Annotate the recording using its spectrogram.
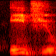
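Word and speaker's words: Igo: It's called the Iju. One of the ways that it's spelled is I-G-O.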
